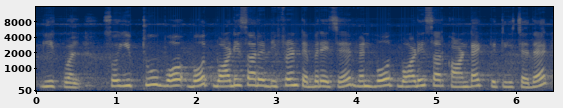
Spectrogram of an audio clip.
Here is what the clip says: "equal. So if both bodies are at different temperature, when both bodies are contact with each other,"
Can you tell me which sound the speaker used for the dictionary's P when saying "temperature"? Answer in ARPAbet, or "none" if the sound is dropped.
B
